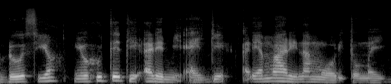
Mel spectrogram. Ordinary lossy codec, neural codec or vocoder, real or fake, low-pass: none; codec, 44.1 kHz, 2.6 kbps, DAC; fake; 14.4 kHz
